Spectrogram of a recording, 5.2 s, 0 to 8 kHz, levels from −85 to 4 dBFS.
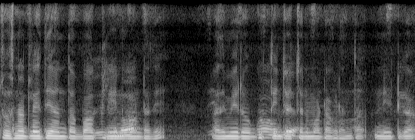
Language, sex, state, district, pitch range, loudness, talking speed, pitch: Telugu, male, Andhra Pradesh, Sri Satya Sai, 115-125 Hz, -18 LUFS, 150 wpm, 120 Hz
